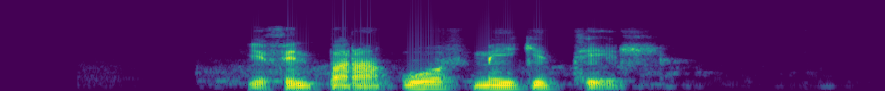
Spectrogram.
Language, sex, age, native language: Icelandic, male, 20-29, Icelandic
